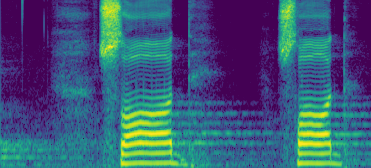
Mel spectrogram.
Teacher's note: হয় মোটা সেরকম বাতাস বা বার হবে শিন এভাবে এরপরে সদ সদ এর মাখরাজ হচ্ছে জেহুব্বার আগা সামনের নিচের দুই দাঁতের গোড়া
